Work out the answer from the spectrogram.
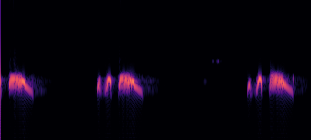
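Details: Spotted dove calling to stir other doves into calling; phrases of two brief upswept notes and a drawn-out descending coo, repeated every three seconds or so in quiet surroundings.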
